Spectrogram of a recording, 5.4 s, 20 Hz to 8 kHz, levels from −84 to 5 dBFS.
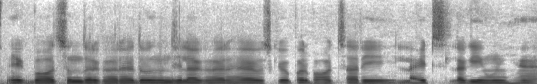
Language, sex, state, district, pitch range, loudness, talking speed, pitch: Hindi, male, Bihar, West Champaran, 100-105 Hz, -18 LUFS, 190 wpm, 105 Hz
